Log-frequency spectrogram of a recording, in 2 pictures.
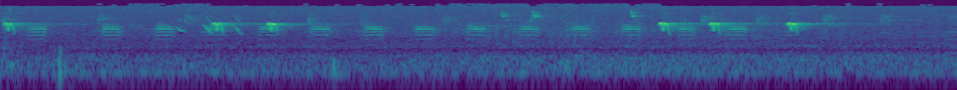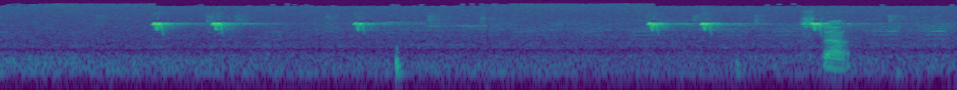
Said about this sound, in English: That's wild bird up there.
